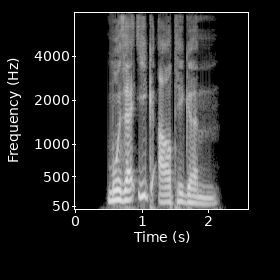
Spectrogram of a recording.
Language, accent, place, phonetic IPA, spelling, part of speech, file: German, Germany, Berlin, [mozaˈiːkˌʔaːɐ̯tɪɡəm], mosaikartigem, adjective, De-mosaikartigem.ogg
- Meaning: strong dative masculine/neuter singular of mosaikartig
